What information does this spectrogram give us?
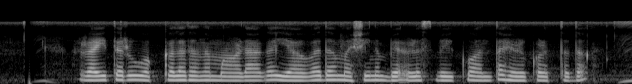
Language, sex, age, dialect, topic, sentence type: Kannada, female, 18-24, Northeastern, agriculture, statement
